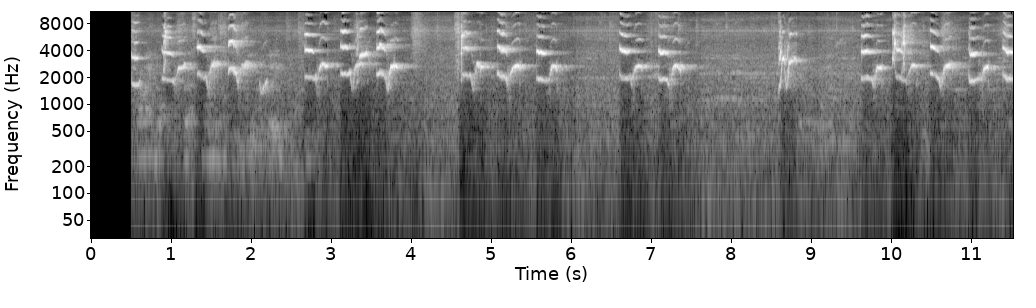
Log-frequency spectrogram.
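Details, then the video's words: Adult cockatiels, pet birds, calling to a partner with loud whistled calls; bright rising and falling chirps repeated in quick bursts, several birds overlapping, with short pauses between groups of calls. "loud voice adults cocktail birds calling partner"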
